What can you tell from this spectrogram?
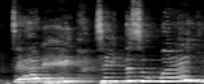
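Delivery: high, slow sing-song whine; whining toddler. Retold or imitated. Toddler whining to his busy dad, high sing-song. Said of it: "he whined".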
